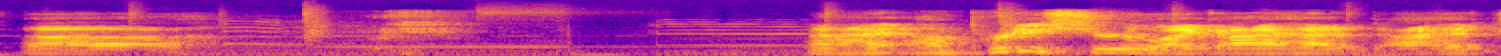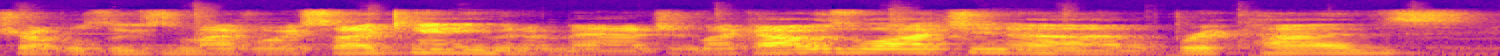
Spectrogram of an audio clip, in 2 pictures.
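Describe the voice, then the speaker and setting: An American man hosts a casual livestream, talking to his viewers in a loose, slangy, laid-back way. His voice sits at a medium pitch. The room adds noticeable echo, and music plays behind him. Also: a little fast, fairly bright tone. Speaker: livestream host. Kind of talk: casual chat with live viewers. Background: music, guitar.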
